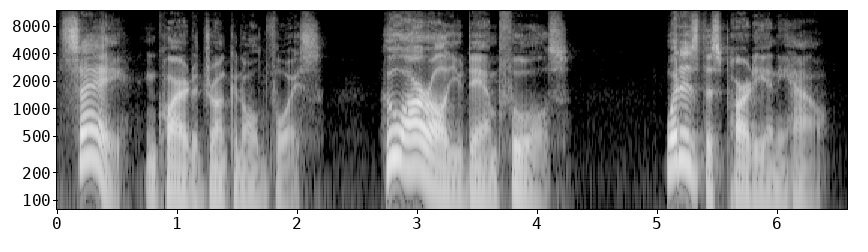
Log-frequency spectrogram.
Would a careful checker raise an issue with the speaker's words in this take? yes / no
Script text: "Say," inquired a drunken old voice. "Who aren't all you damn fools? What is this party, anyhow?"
yes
